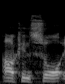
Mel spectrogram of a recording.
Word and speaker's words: Arkansas: The last S in Arkansas is silent, Mike, okay?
